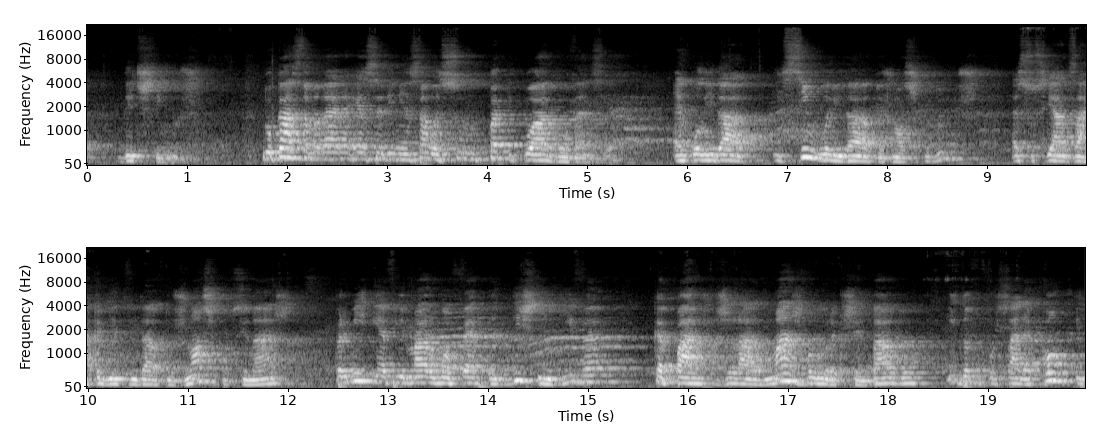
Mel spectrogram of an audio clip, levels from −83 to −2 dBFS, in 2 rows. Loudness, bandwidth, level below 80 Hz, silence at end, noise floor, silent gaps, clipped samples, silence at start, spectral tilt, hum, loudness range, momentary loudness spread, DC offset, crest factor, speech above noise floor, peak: -17 LUFS; 13 kHz; -46 dBFS; 0 s; -42 dBFS; none; under 0.1%; 0 s; -7.5 dB/octave; none; 3 LU; 15 LU; under 0.1%; 16 dB; 25 dB; 0 dBFS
